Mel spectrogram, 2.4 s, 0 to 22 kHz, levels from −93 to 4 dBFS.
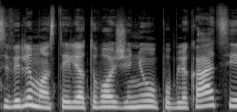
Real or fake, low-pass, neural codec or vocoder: fake; 19.8 kHz; vocoder, 44.1 kHz, 128 mel bands, Pupu-Vocoder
